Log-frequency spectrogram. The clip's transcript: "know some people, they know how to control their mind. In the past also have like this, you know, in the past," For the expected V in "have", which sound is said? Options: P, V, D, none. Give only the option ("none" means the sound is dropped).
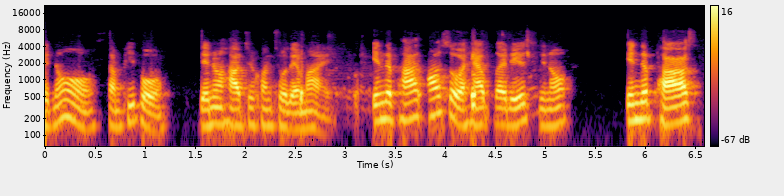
P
